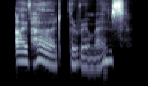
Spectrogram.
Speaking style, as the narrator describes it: he said evenly

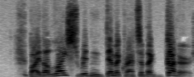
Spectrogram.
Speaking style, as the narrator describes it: shouted Inber back at him

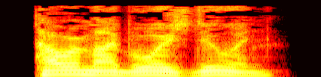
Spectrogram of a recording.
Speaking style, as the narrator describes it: Alan asked

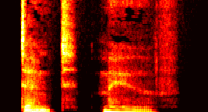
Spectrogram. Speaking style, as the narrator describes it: he says softly

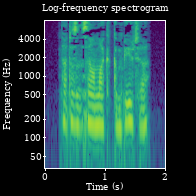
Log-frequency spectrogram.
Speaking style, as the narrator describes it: Lane murmured

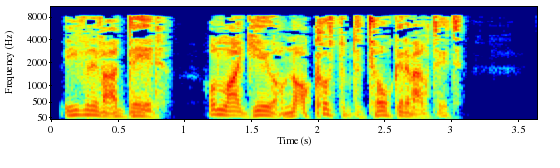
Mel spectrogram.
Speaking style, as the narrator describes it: Geralt said sharply

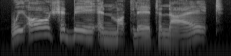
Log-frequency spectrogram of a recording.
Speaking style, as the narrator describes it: he said gloomily

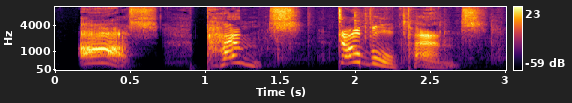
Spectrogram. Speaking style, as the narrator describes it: Michael, yelling furiously

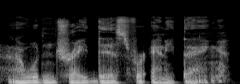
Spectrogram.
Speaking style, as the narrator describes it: I said quietly

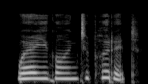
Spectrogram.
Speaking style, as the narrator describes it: She asked him dreamily

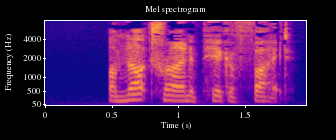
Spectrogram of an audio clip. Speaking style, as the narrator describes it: he mumbled

